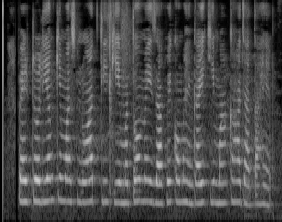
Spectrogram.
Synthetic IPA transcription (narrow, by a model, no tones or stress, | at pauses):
pɛːʈɾoːlijəmkimɐsnuaːt̪kikiːmət̪õmẽɪzaːfekomɛɦɛ̃ŋɡaːikimãkɐɦad͡ʒaːt̪aɦɛː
